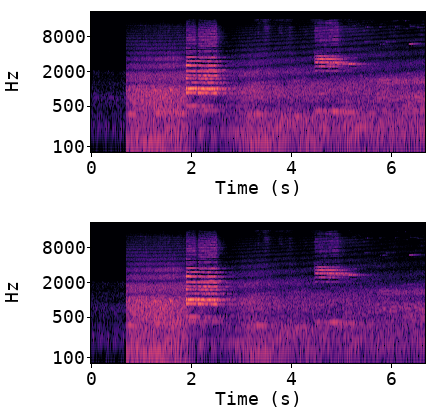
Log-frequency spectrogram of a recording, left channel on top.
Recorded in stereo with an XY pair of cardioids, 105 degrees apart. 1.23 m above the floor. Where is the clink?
No clink in this recording.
